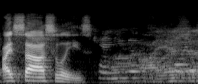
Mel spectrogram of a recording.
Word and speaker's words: isosceles: Isosceles. Isos. I-S-O-S. And then celes. What is C-E-L-E-S? That's all it is. It's isosceles. Even after I go over it, like Celine Dion, exactly.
